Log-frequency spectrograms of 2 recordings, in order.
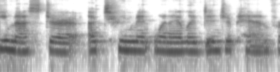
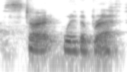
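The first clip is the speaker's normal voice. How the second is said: guided breathing. Real, not acted. Leads a breathing exercise.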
